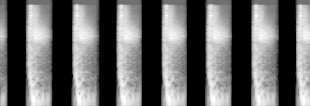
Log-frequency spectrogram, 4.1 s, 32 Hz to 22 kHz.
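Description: A whack sound effect repeated seven times at an even pace, about one hit every 0.6 seconds, each hit identical and cut off to dead silence before the next.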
